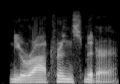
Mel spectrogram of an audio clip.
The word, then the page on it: neurotransmitter: American English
